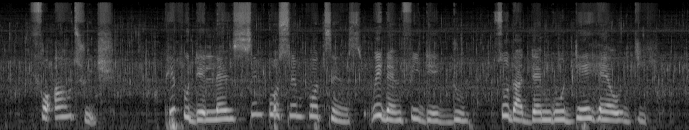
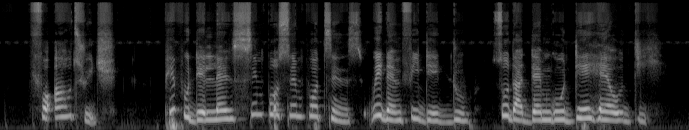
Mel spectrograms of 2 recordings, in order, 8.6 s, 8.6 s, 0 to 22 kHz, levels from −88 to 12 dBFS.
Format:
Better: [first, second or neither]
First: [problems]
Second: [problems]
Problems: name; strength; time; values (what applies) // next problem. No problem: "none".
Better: second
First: background sound (Water tap, faucet); 19 dB below the speech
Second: none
